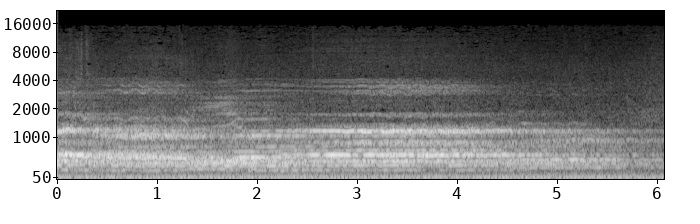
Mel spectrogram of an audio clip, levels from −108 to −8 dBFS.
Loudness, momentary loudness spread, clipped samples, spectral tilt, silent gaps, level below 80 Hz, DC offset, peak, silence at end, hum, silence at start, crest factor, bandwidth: -25 LUFS; 10 LU; under 0.1%; -7.5 dB/octave; none; -40 dBFS; under 0.1%; -8 dBFS; 0 s; none; 0 s; 16 dB; 7.8 kHz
